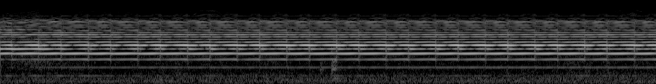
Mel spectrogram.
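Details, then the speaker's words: Vintage aircraft fire-alarm audio warning unit on a bench power supply, driving a loudspeaker from its rear connector. A steady, high electronic tone pulsing about twice a second with a buzzy edge, clean and even. The warning unit sounds normally. "Okay, so you can see that we have effectively an alert sound."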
